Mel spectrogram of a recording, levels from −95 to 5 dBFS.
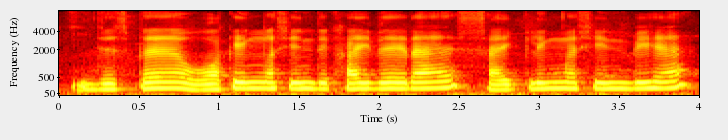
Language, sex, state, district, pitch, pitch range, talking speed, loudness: Hindi, male, Bihar, Patna, 165 Hz, 155-165 Hz, 180 wpm, -15 LUFS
